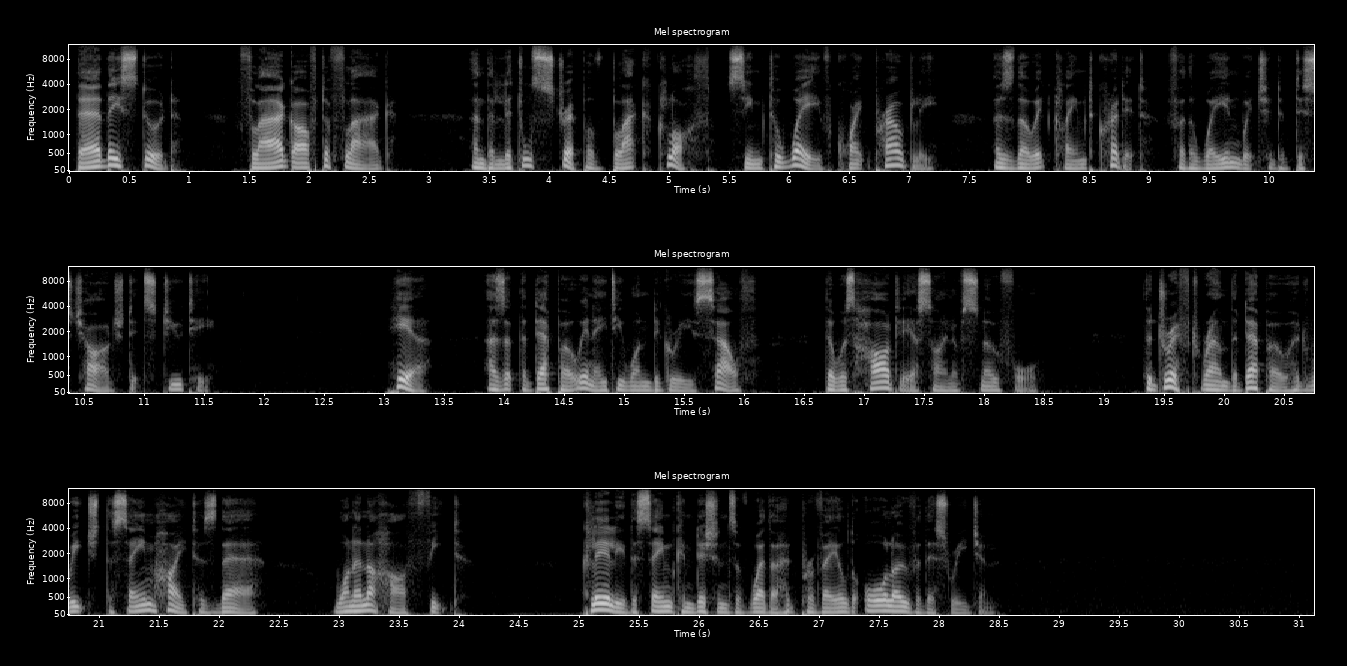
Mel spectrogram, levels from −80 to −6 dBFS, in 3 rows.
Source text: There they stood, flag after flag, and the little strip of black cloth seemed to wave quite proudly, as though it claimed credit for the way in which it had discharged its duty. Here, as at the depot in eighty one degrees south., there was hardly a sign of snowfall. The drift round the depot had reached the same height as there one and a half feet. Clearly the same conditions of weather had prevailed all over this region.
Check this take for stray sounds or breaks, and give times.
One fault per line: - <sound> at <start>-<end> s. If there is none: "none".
none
